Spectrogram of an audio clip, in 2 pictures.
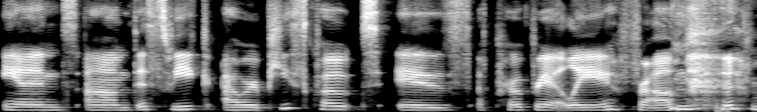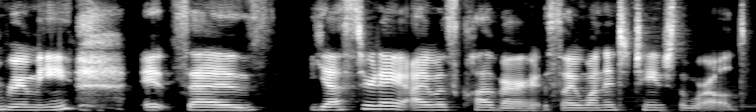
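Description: A woman's voice: lowish voice, takes it slowly, fairly bright tone. A woman hosting a podcast interview, friendly, with fillers. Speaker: podcast host.

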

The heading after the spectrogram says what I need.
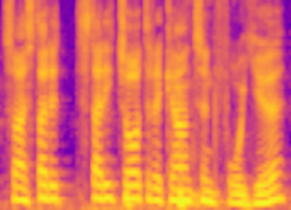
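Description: Here a fairly high-pitched male voice moves a little fast. The speaker, a middle-aged Afrikaans South African success strategist, is a guest in a relaxed interview, recounting his story reflectively and chattily, with self-corrections along the way.

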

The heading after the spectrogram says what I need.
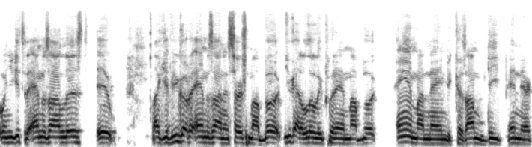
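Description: A man with a mid-range voice and a Houston, Texas accent chats casually as a podcast host and financial advisor. His talk is colloquial and full of "you know," and the recording quality is low.

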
